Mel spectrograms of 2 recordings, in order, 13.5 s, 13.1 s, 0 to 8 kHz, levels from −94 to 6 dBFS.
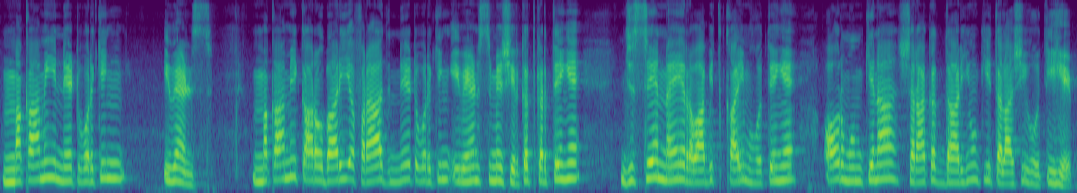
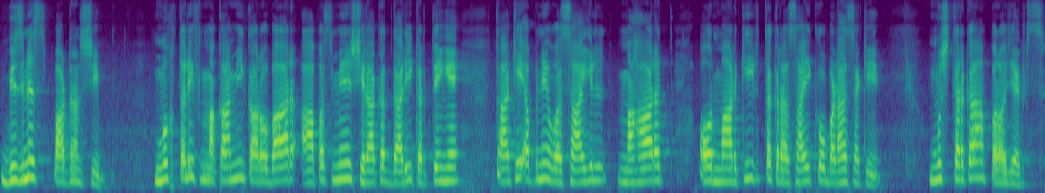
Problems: constant background noise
